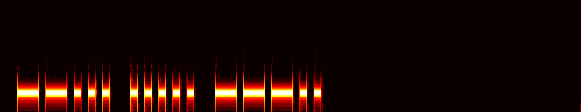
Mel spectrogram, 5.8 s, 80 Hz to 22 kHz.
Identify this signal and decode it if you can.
Morse code, heard as a keyed tone, about 17 wpm, 700 Hz. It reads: 758
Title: Common Cut Numbers - 3-Digit 17wpm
